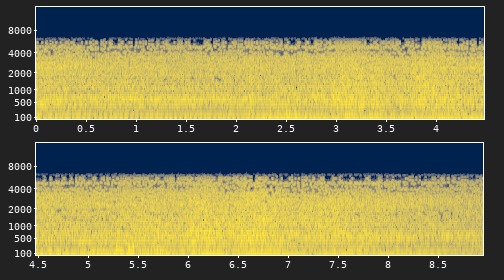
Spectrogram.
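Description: Idle runs uneven with an irregular stumble in the exhaust beat, roughly four pulses a second; sounds like a misfire.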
